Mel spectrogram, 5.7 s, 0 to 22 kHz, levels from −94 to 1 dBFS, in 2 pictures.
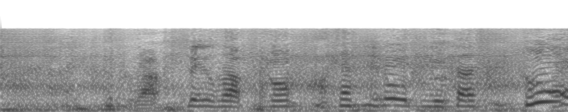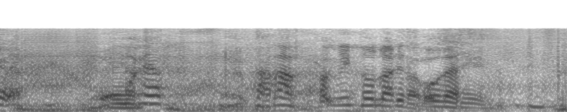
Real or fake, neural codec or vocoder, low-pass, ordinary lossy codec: fake; codec, 16 kHz, 1 kbps, FreqCodec, larger model; none; none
